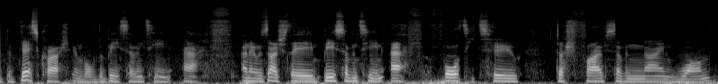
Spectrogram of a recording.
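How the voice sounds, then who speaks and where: A young man speaks to camera from a mountainside, his voice pitched in an ordinary middle range. He rambles easily, filling gaps with ums and doubling back on his words, while a faint hiss and the odd click sit under the outdoor recording. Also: a little mellow. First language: English. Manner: rambling, lots of ums and restarts. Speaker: history vlogger. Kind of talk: casual history talk to camera.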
